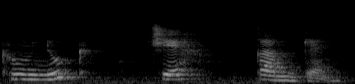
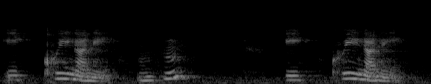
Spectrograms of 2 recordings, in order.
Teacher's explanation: Q is at the very back in your throat.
